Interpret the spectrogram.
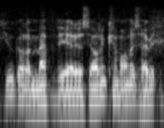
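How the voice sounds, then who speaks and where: Radio drama detective inspector: English, middle-aged, brusque and grumbling, deep register, noisy ambience. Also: male voice, animated, fast, darkish tone, muffled recording. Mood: dry, irritable. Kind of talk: naturalistic British radio drama acting. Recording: clear background noise and ambience.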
